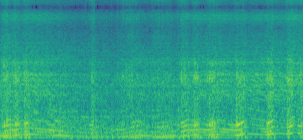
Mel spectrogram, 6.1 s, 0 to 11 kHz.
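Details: 2000 Ski-Doo MXZ-X 440 two-stroke race sled, just running after fuel system flush: lumpy idle that surges and sags, a little fat, loaded up and choked up in the low end; idle may also be set low, tune pending in cold weather with airbox on.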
